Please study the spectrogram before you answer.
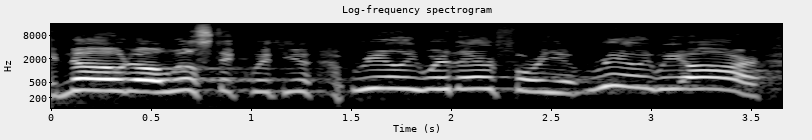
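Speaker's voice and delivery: high-pitched mock protest; mock pleading. Daughters-in-law insisting they'll stay, mock pleading.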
